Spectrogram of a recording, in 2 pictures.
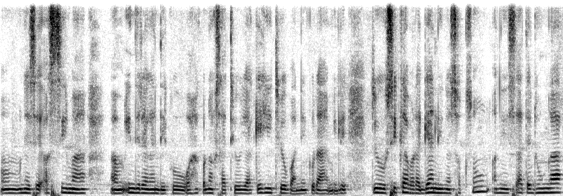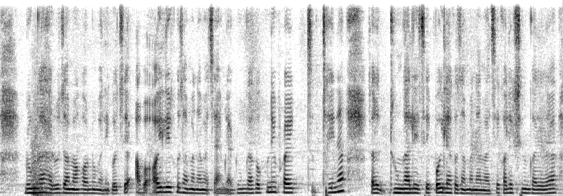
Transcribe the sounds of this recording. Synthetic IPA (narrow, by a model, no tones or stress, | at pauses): unet͡saĩʔʌ̰sima | ḭnd̪iɾaɡãnd̪ʱikowũɦãkonʌksat̪ʰijojakeɦit̪ʰijobʱʌnːekuɾaɦamile | t̪josikːabaʈʌɡjanlinʌsʌk̚t͡sʰʌw̃ʌ̰nisat̪ʰeɖʱuŋɡa | ɖʱuŋɡaɦʌɾud͡zʌmaɡʌrnubʱʌnekot͡sãĩʌ̰bʌ̰ʔʌ̰ilekod͡zʌmanamat͡sãḭ̃ɦa̰mila̰jɖʱuŋɡakokunʌjprʌjok | t͡sʰʌjnʌt̪ʌɾʌɖʱuŋɡalet͡saĩpʌɦilakod͡zʌmanamat͡saĩkʌleksʰʌnɡʌɾeɾʌ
